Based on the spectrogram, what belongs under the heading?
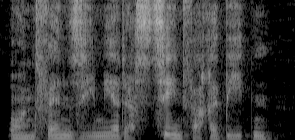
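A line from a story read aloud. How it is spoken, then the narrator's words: Hissing. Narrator (German): fauchte Damien Black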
